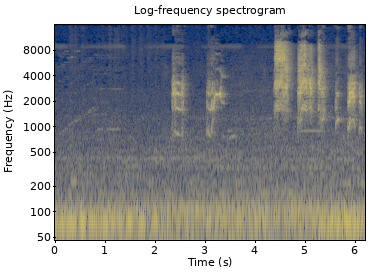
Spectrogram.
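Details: Long-tailed shrike singing loudly, played to lure and train mute shrikes: after quiet hum, two short harsh notes, then a cluster of loud rasping, broadband bursts in the final two seconds.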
